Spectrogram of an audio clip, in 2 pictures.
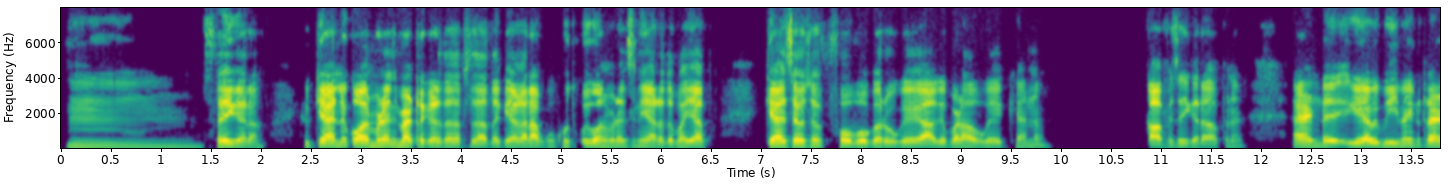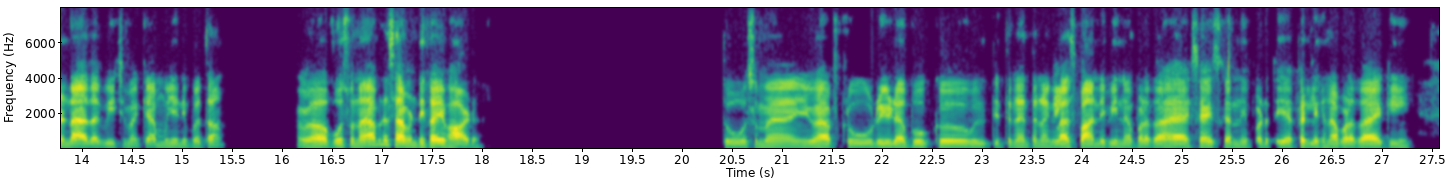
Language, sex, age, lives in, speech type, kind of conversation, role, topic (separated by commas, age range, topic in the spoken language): Hindi, male, 20-24, India, conversation, podcast, host, Trend follow karne ka stop point tum kaise decide karte ho?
